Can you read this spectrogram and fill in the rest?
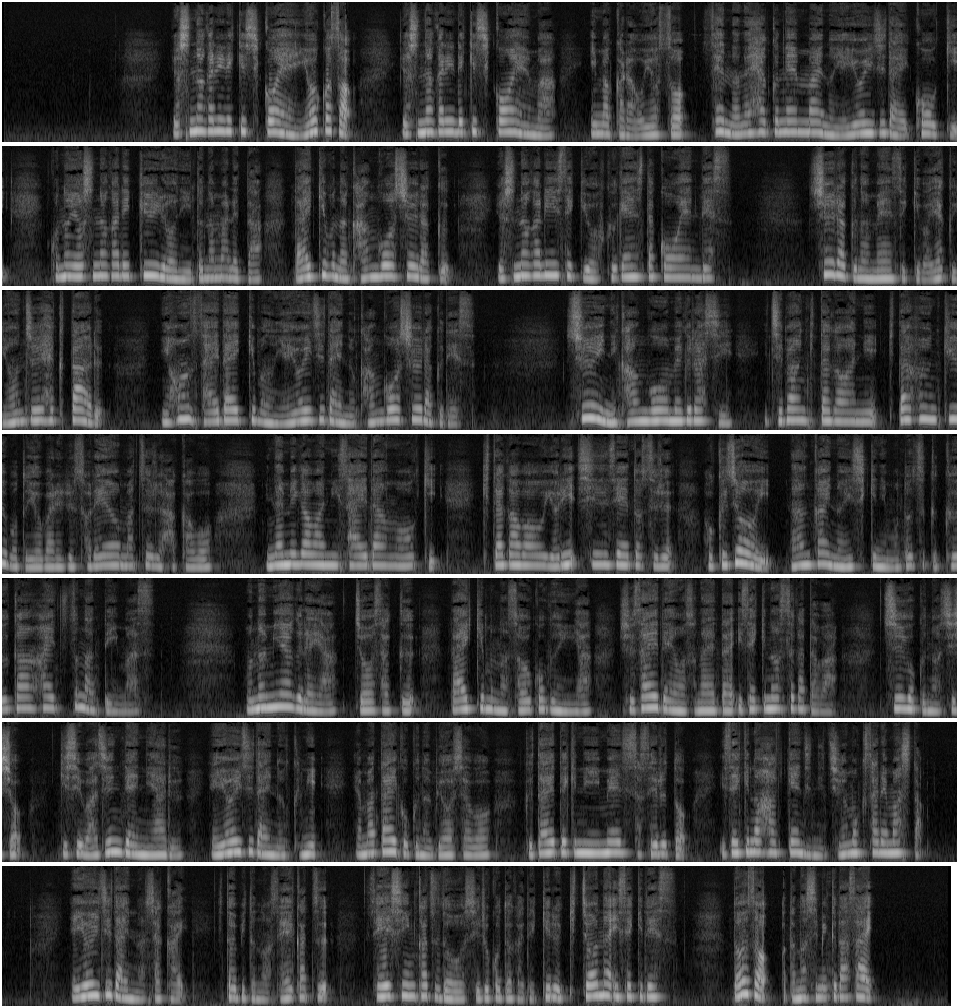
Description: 音声ガイド 次のページ ケータイガイドトップへ (C)YOSHINOGARI HISTORICAL PARK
